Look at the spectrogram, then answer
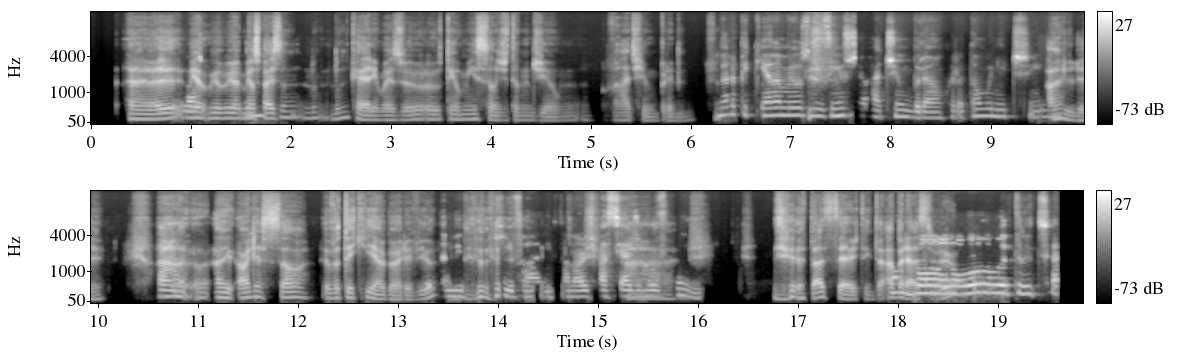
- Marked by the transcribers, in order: distorted speech; tapping; other background noise; chuckle; unintelligible speech
- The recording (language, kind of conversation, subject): Portuguese, unstructured, Quais são os benefícios de brincar com os animais?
